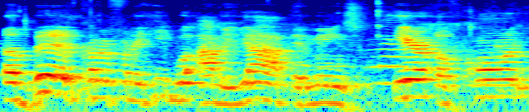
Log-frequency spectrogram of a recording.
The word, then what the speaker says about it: Abib: Abib, Abiyab. All right? A-B, I can spell it.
